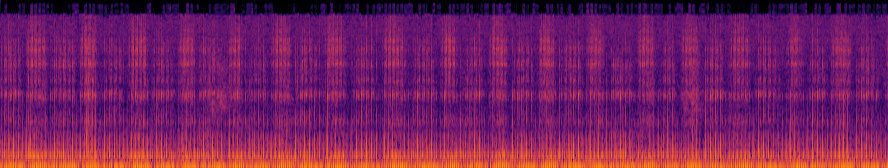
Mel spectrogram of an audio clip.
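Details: Sleeping house cat's snore: an unbroken deep rumble, pulsing roughly twice each second in even breaths, recorded up close with nothing else audible.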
